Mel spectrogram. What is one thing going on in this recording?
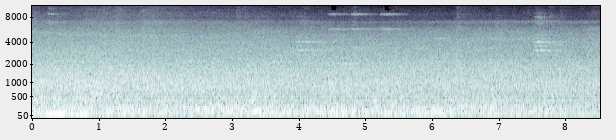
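Road traffic hums steadily nearby, outdoors.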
